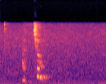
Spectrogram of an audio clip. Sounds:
Sneeze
